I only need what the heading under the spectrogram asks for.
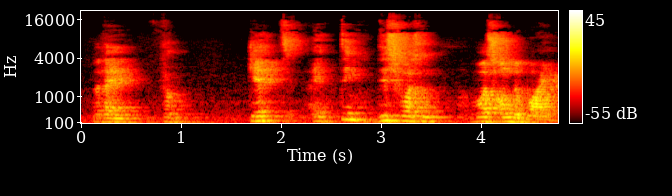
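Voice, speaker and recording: The room gives off an audible echo. Background noise is noticeable. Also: man. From Belgium. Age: 60s. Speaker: journalist and writer. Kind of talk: interview.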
